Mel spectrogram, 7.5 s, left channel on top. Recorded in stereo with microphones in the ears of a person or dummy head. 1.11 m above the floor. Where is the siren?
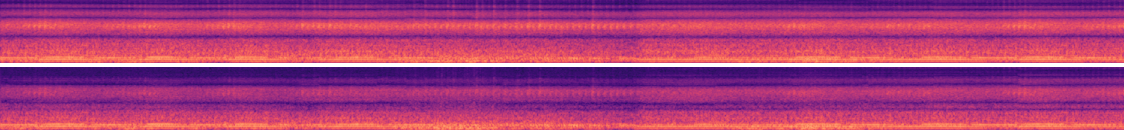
No siren in this recording.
